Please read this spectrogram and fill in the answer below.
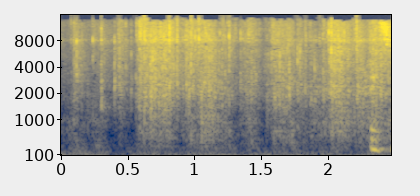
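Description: White packing wrap crinkling and rustling as it is pulled off and handled by hand, in a run of small irregular crackles.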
